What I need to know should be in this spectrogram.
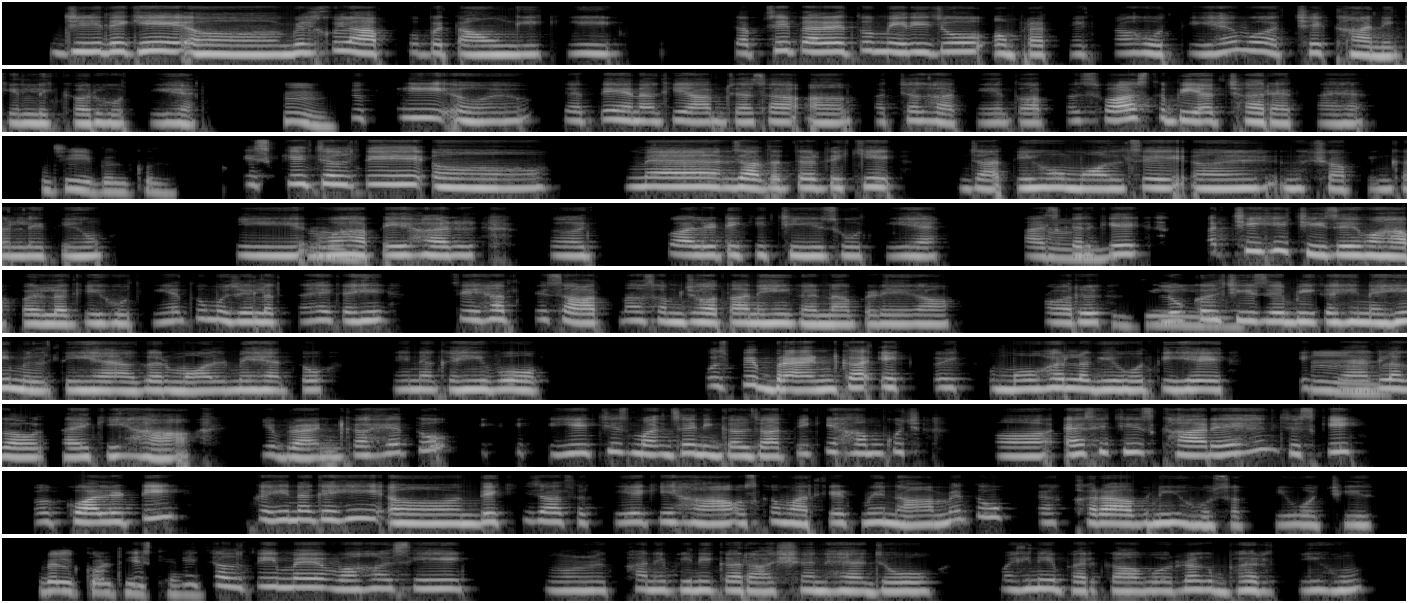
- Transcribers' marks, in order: in English: "शॉपिंग"; in English: "क़्वालिटी"; in English: "लोकल"; in English: "क़्वालिटी"; in English: "मार्केट"; tapping
- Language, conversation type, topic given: Hindi, advice, बजट में अच्छी गुणवत्ता वाली चीज़ें कैसे ढूँढूँ?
